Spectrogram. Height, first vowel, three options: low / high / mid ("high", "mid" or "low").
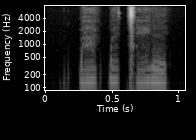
low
